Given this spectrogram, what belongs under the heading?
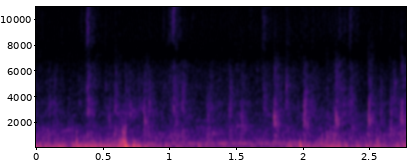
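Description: Cold wind blowing steadily across a sailboat on Lake Ontario, a constant rumbling gust buffeting the microphone with faint creaks and knocks from the boat.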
